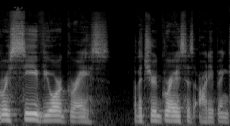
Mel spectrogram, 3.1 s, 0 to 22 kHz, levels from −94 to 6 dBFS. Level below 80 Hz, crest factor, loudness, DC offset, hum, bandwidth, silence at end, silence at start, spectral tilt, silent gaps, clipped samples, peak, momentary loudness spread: -72 dBFS; 18 dB; -34 LUFS; under 0.1%; none; 17.5 kHz; 0 s; 0 s; -4.5 dB/octave; none; under 0.1%; -16 dBFS; 13 LU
